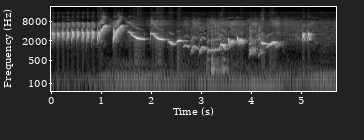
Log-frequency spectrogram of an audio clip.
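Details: White-rumped shama said to be in excessive breeding condition. A fast run of repeated identical notes gives way to swooping whistled phrases, descending slurs and varied rising notes, closing with a short buzzy note.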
